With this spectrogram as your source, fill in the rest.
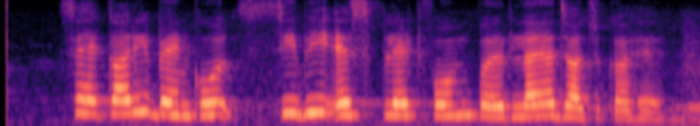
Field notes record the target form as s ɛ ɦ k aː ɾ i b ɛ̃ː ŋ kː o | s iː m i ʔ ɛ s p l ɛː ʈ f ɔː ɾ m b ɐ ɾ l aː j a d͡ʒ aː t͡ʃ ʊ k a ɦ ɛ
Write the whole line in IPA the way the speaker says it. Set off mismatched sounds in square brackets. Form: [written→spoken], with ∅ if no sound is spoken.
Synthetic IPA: s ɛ ɦ k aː ɾ i b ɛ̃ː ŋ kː o | s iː [m→b] i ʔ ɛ s p l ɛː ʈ f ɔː ɾ m [b→p] ɐ ɾ l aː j a d͡ʒ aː t͡ʃ ʊ k a ɦ [ɛ→ɛː]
